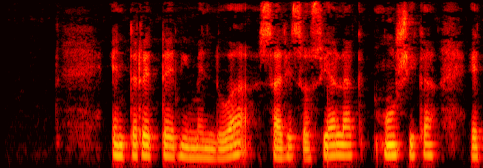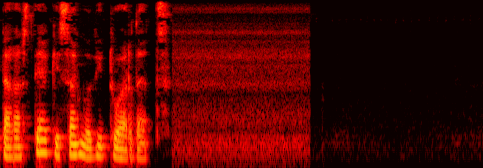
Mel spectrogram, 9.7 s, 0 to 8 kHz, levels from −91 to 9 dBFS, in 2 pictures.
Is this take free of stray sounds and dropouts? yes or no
yes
